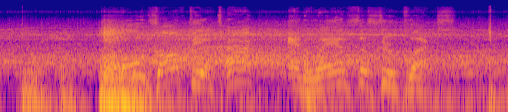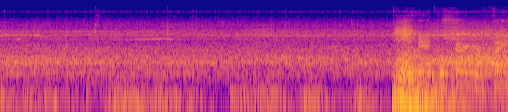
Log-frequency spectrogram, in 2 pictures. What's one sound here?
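A body slams hard onto a wrestling mat with a thud.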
